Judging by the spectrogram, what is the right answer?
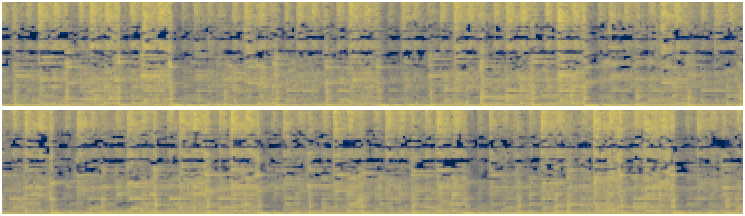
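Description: Balinese baleganjur gamelan playing: pitched bronze gongs repeat a low alternating figure about every four seconds over fast, dense percussion.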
